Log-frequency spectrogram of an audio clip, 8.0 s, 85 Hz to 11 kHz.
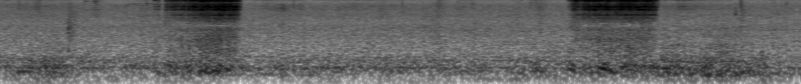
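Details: Foster puppy sleeping soundly and snoring: soft, rattling snores on two breaths, roughly 15 a minute, in a quiet room.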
